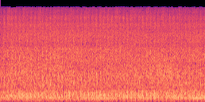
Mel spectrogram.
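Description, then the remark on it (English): A medevac helicopter carrying away a wounded Afghan soldier: its rotors thump in a steady, rapid rhythm over a dense engine roar, holding fairly loud throughout with no voices. “The medevac helicopter takes away the wounded Afghan soldier.”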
